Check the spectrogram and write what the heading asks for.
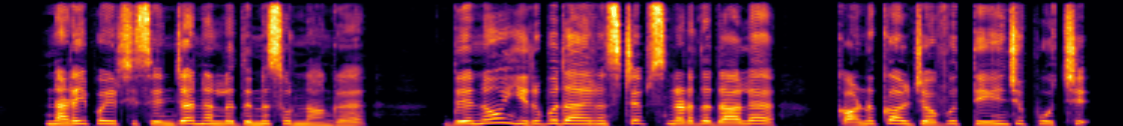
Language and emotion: Tamil, sad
